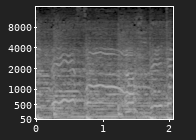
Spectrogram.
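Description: Symphonic rock song playing: a female lead vocal sung with vibrato over a full band with drums.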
